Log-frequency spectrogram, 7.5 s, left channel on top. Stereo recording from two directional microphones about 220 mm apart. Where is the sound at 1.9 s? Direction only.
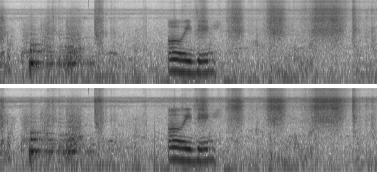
Centre (ahead or behind).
